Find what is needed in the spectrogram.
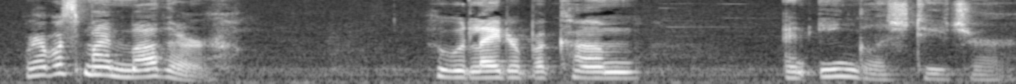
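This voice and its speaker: This woman talks with an American accent at a medium pitch. Her pitch swings very widely. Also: moderate pace. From Southern United States. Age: 70s. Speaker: actor. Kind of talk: podcast storytelling.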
